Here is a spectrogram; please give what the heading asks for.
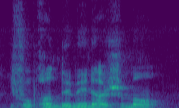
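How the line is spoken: Murmuring. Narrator (French): murmura-t-il

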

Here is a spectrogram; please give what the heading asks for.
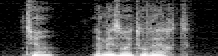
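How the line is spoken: Plain. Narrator (French): dit-il

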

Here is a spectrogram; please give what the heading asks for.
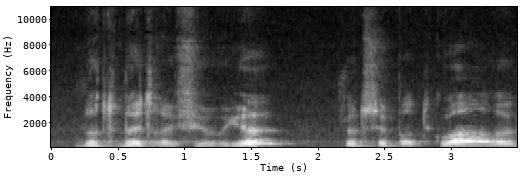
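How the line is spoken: Whispered quietly. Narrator (French): chuchota Jacques à voix basse

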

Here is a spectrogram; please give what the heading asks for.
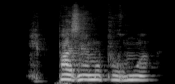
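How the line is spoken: Miserable moaning. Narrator (French): gémit le malheureux

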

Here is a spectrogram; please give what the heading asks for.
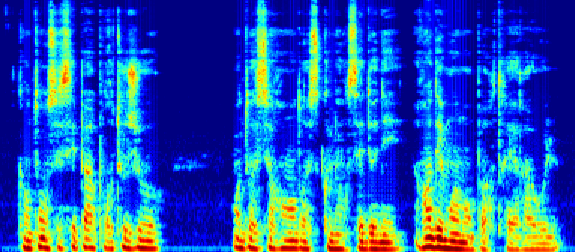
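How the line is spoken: Soft, gentle. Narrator (French): Elle lui dit doucement

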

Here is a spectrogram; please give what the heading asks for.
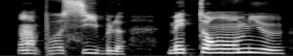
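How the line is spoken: Sleepy exclamation. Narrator (French): s'écria le commandant, tout endormi qu'il était

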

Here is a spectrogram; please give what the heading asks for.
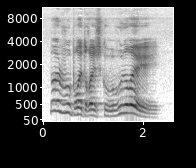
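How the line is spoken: Countess exclaiming. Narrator (French): s'écria la comtesse Orsini

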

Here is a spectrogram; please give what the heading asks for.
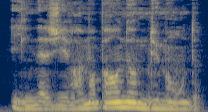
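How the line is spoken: Plain. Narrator (French): dit-elle

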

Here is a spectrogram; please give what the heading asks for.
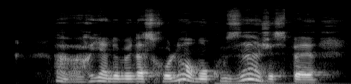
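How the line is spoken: Cried out. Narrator (French): s'écria Marguerite

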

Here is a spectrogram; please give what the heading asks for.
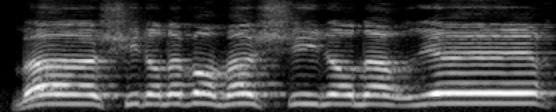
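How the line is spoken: Hoarse shouting. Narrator (French): criait la voix enrouée du capitaine Barbassou

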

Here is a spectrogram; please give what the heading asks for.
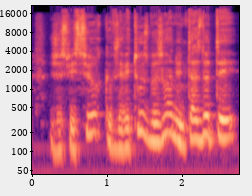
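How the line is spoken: Cheerful. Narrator (French): ajouta-t-elle gaiement

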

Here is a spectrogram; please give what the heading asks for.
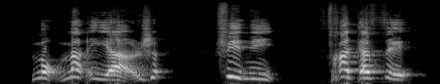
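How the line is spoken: Voice breaking into sob. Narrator (French): Sa voix se brisa dans un sanglot

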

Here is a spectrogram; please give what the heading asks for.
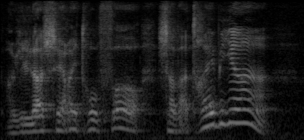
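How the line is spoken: Murmured. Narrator (French): murmura Mademoiselle Pied-de-Vache aux oreilles des parents

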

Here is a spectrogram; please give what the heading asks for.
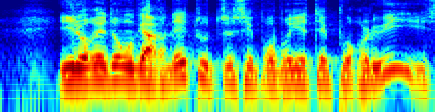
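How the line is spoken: Exclaiming. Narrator (French): s'écria l'un d'eux

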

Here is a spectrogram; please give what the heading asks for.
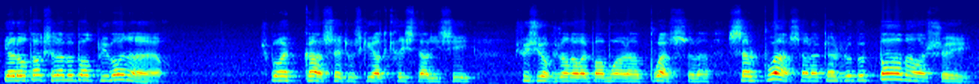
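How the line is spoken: Sneering. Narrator (French): fit-elle en ricanant

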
